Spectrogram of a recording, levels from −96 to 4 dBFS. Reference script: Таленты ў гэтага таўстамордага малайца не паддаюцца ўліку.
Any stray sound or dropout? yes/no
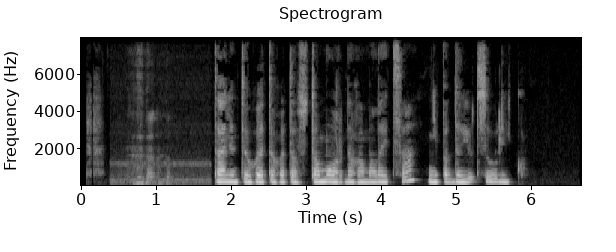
yes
